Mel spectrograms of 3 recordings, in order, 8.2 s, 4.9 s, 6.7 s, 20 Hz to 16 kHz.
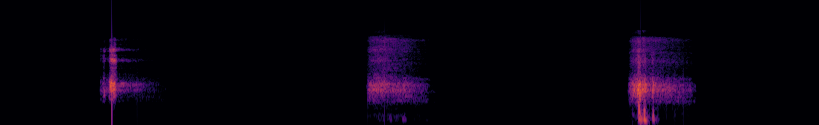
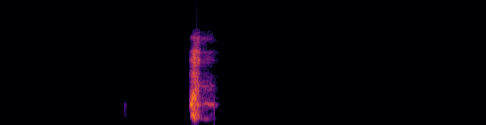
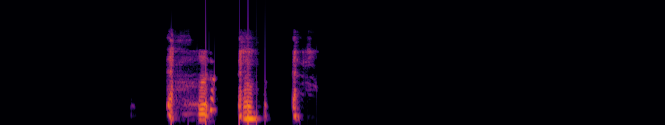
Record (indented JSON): {
  "exhalation_length": "8.2 s",
  "exhalation_amplitude": 11663,
  "exhalation_signal_mean_std_ratio": 0.22,
  "cough_length": "4.9 s",
  "cough_amplitude": 26856,
  "cough_signal_mean_std_ratio": 0.13,
  "three_cough_length": "6.7 s",
  "three_cough_amplitude": 27834,
  "three_cough_signal_mean_std_ratio": 0.22,
  "survey_phase": "beta (2021-08-13 to 2022-03-07)",
  "age": "18-44",
  "gender": "Female",
  "wearing_mask": "No",
  "symptom_cough_any": true,
  "symptom_runny_or_blocked_nose": true,
  "symptom_shortness_of_breath": true,
  "symptom_sore_throat": true,
  "symptom_fatigue": true,
  "symptom_headache": true,
  "symptom_other": true,
  "smoker_status": "Never smoked",
  "respiratory_condition_asthma": false,
  "respiratory_condition_other": false,
  "recruitment_source": "Test and Trace",
  "submission_delay": "1 day",
  "covid_test_result": "Positive",
  "covid_test_method": "RT-qPCR",
  "covid_ct_value": 25.0,
  "covid_ct_gene": "ORF1ab gene",
  "covid_ct_mean": 25.8,
  "covid_viral_load": "3500 copies/ml",
  "covid_viral_load_category": "Minimal viral load (< 10K copies/ml)"
}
